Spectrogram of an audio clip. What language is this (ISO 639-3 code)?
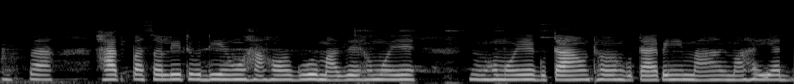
asm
